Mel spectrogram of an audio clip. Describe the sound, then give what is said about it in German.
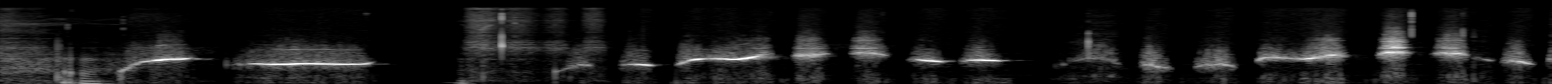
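Someone whistles a bouncy film theme tune, starting with a rising slide and a long held note, then a quick run of short, clipped notes. No talking, just the whistling. “Ich höre immer nur so ein Pfeifen hier so.”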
